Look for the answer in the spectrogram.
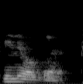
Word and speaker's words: pineal: On the brain, the how do you pronounce it? Pineal gland? – Pineal gland. – Pineal gland.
